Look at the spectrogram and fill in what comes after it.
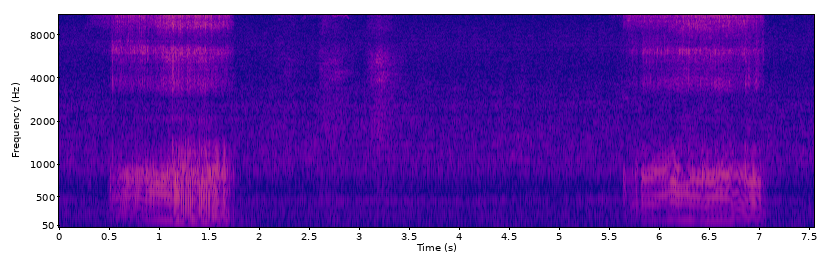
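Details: Sleeping shih tzu puppy snoring: two long, loud rattling, fluttering snoring breaths separated by a quiet exhalation.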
